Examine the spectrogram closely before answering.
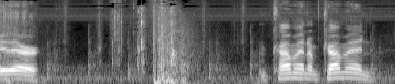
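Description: A shotgun shell is loaded with a metallic click.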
